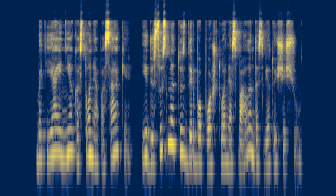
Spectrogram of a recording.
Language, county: Lithuanian, Kaunas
